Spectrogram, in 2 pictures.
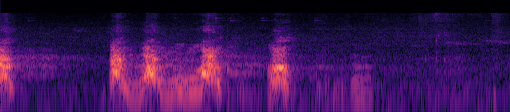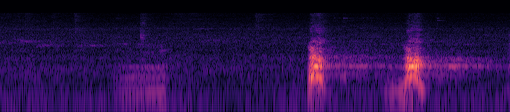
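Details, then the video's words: Kuvasz protecting territory and the owner's property in a competition guarding test; four or five quick, forceful barks in the first three seconds, a long quiet gap, then two more single barks near the end. "Gyémánt Kuvasz Kupa II. - megfelelő területvédelem"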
